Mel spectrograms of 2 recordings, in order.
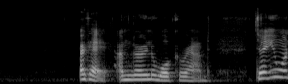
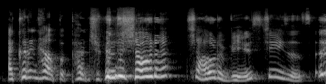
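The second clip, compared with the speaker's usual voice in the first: normal talking voice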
